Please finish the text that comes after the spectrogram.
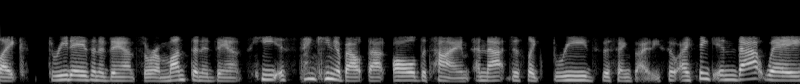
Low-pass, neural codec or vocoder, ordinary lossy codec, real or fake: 3.6 kHz; codec, 16 kHz in and 24 kHz out, 1 kbps, XY-Tokenizer; Opus, 32 kbps; fake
